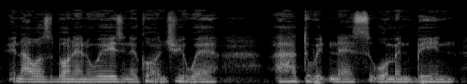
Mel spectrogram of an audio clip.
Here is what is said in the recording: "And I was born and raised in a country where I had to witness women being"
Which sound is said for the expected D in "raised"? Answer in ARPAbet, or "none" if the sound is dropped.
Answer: none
